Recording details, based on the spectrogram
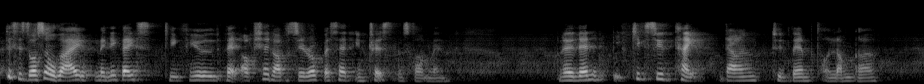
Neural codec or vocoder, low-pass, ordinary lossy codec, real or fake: codec, 16 kHz, 1 kbps, FunCodec, trained on LibriTTS, 50 frames a second; 7.2 kHz; none; fake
